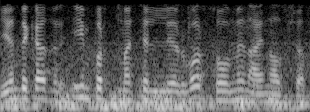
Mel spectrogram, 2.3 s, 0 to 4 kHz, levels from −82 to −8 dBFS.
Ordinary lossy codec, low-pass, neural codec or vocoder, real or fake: none; 3.6 kHz; none; real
